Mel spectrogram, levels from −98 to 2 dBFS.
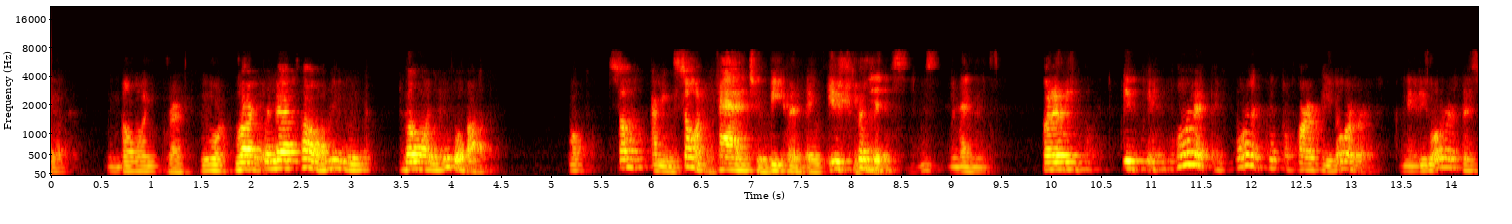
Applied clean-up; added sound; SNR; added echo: neural mask model DeepFilterNet 3.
